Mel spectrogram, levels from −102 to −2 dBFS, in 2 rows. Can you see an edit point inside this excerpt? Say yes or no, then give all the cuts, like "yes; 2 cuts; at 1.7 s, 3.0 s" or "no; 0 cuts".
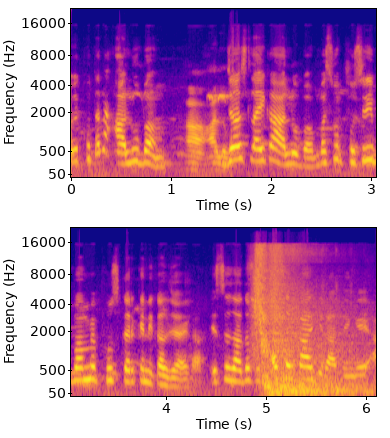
yes; 1 cut; at 4.9 s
